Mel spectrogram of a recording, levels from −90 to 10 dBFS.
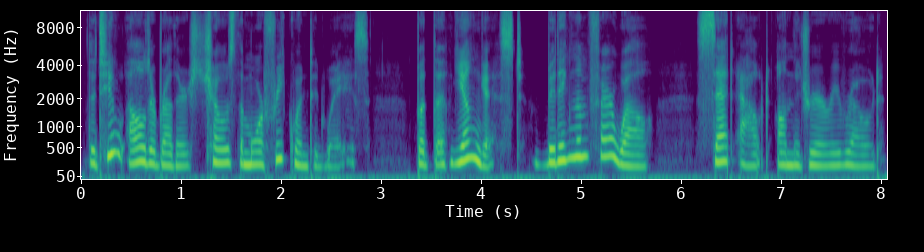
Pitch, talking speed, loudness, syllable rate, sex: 225 Hz, 155 wpm, -18 LUFS, 4.6 syllables/s, female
